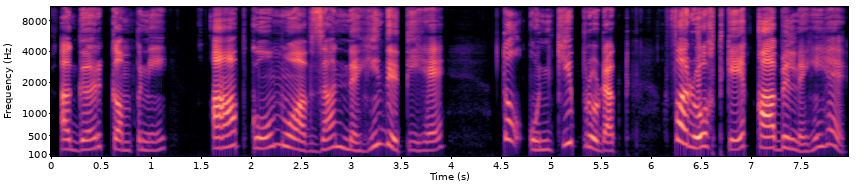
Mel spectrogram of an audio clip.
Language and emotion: Urdu, disgusted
